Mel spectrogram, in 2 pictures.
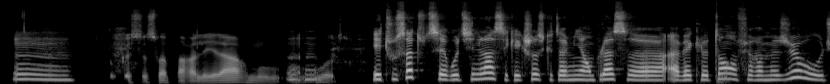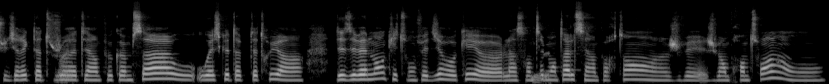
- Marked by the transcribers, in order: none
- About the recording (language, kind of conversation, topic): French, podcast, Comment prends-tu soin de ta santé mentale au quotidien ?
